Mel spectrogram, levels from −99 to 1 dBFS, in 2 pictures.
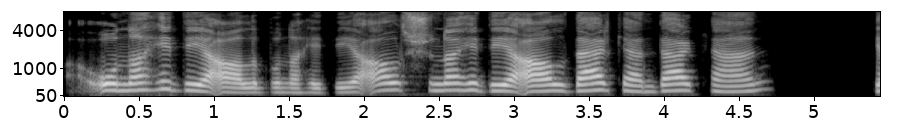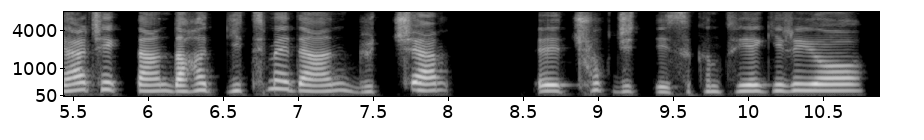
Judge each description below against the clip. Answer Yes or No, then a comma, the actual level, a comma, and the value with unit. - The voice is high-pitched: Yes, high, 220 Hz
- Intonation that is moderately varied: Yes, average, 3.4 semitones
